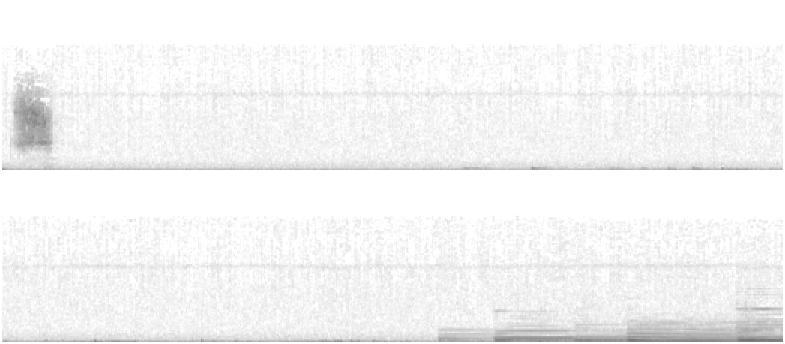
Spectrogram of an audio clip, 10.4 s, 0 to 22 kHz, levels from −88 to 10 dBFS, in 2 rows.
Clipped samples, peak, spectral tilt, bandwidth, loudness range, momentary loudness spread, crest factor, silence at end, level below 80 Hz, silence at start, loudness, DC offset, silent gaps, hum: under 0.1%; -26 dBFS; -4 dB/octave; 16.5 kHz; 14 LU; 20 LU; 22 dB; 0 s; -58 dBFS; 0 s; -47 LUFS; under 0.1%; none; none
